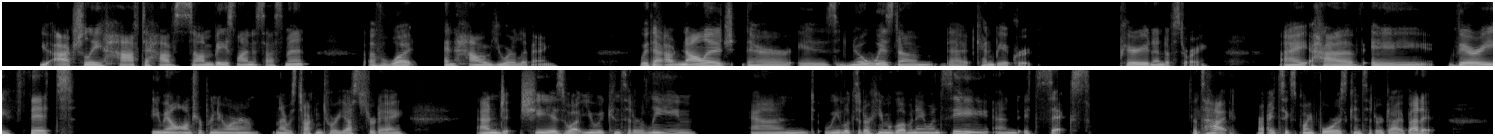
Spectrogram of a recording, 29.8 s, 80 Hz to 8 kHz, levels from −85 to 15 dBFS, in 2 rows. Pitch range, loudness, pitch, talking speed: 145-165 Hz, -31 LUFS, 150 Hz, 135 wpm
